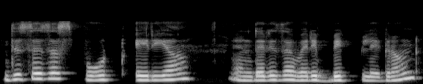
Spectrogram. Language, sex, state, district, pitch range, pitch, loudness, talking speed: English, female, Odisha, Malkangiri, 190-250 Hz, 205 Hz, -16 LUFS, 170 wpm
